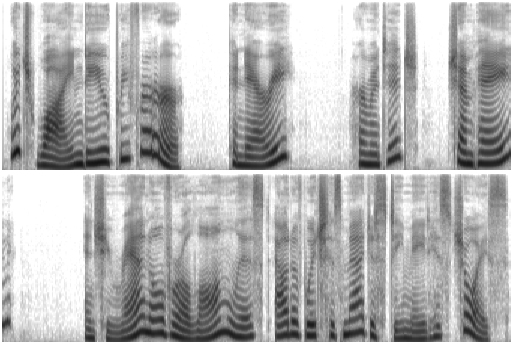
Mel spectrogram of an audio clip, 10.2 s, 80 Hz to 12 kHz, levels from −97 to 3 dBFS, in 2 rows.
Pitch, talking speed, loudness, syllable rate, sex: 225 Hz, 130 wpm, -15 LUFS, 4.2 syllables/s, female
